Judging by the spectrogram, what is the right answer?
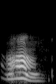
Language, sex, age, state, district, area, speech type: Assamese, female, 30-45, Assam, Charaideo, rural, conversation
